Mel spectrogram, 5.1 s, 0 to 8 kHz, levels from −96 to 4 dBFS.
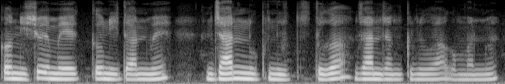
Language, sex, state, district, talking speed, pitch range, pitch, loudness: Wancho, male, Arunachal Pradesh, Longding, 180 wpm, 185-200 Hz, 190 Hz, -15 LUFS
